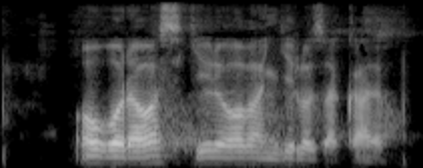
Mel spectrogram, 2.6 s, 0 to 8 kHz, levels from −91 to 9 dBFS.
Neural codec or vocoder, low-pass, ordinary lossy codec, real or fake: none; 7.2 kHz; AAC, 48 kbps; real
